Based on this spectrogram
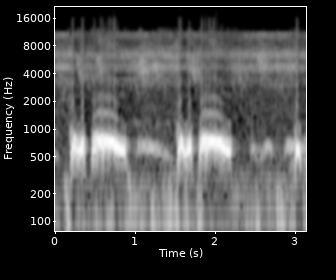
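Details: Spotted dove decoy calling to draw wild doves to a trap: two low phrases, a short wavering note and a longer gently falling coo, followed by softer trailing coos.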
